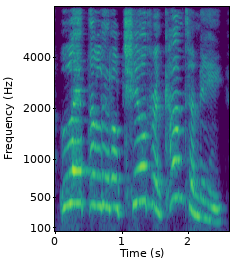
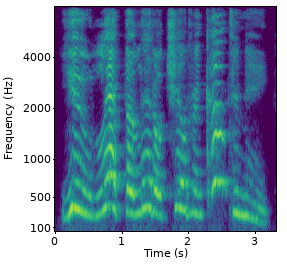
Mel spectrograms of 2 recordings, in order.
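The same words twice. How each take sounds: First: Jesus repeating his command, higher and more urgent; higher, insistent repeat. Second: A firm, raised command to the disciples; Jesus correcting his disciples, firm and raised; firm rebuke. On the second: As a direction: tell them off, steady and strong. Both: Acted. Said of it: "Jesus got very angry at the disciples".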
